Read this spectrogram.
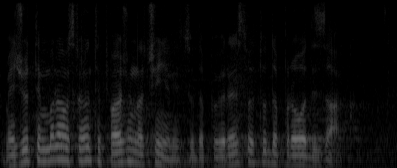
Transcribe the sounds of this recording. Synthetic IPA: me̞d͡ʑut̪imːo̞ɾamoskɾe̞ːnut̪ipaːʒɲunat͡ʃiɲe̞nit̪sud̪apo̞ʋjeɾe̞nst̪ʋoet̪uːd̪apɾo̞ʋo̞d̪iza̰ːkon

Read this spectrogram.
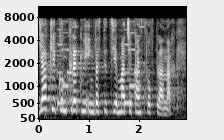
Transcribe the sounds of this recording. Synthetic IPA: jakʲɛkɔŋkɾɛt̪ɲɛʔinvɛst̪ɘt̪sʲjɛmat͡ɕɛpaj̃st̪fɔfplana̰x

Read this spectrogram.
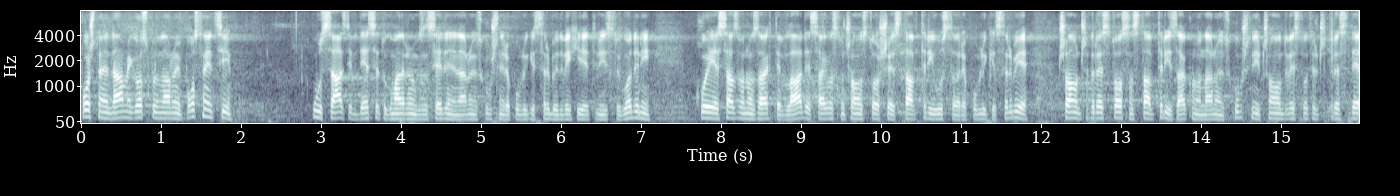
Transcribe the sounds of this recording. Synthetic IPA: po̞ʃt̪o̞ʋanid̪aːmeiɡospod̪onaːɾo̞d̪nijpo̞slˠanit̪si | usaːziʋd̪e̞set̪oɡmand̪ɾed̪noɡzaseːd̪aɲanaːɾod̪noskupʃt̪ineɾe̞publikesər̩bijeud̪ʋeːxçiʎad̪et̪ɾiːnd̪est̪ojɡo̞d̪inikʰo̞jijesazʋanozaːxt̪e̞ʋʋlˠaːd̪e̞saːɡlˠasnot͡ʃlaːnost̪o̞ːʃeːst̪t̪aʋt̪ɾiːuːst̪aʋaɾe̞publike̞sr̩bije̞ | t͡ʃlˠaːnomt͡ʃet̪ərd̪e̞se̥t̪o̞samst̪aːʋt̪ɾiːzaːko̞naonaːɾod̪nojskupʃt̪init͡ʃlˠaːnod̪est̪o̞t̪inet͡ʃet̪rd̪eset̪d̪e

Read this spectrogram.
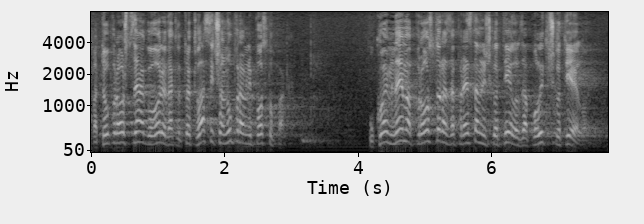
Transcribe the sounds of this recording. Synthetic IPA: pat̪oːupɾaʋot̪osajaɡo̞ʋo̞ɾiod̪aklet̪o̞jeklˠasit͡ʃanupɾaʋnipo̞st̪upa̰k | uko̞je̞mne̞ːmapɾo̞ːst̪o̞ɾazapɾet̪st̪aʋnit͡ʃko̞t̪je̞ːlo̞zapo̞lit̪i̥t͡ʃko̞t̪je̞ːlˠo̰

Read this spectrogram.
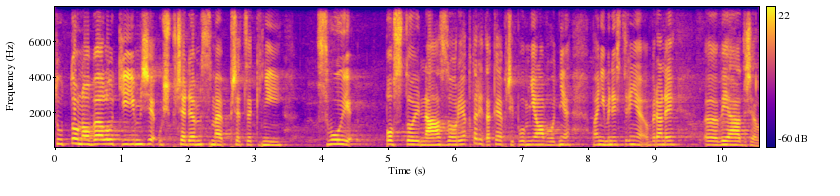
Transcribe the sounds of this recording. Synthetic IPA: t̪ut̪o̞no̞vɛluciːmʒɛʔuʃpr̥ɛdɛmsmɛpr̥ɛt̪sɛkɲiː | svuːj | po̞st̪o̞jnaːzo̞ɾjakt̪aɾɪt̪akɛːpr̝̥ɪpo̞mɲɛlavɦo̞dɲɛpaɲiːmɪnɪst̪ɾɪɲɛʔo̞̰bɾanɪ | vɪjaːd̪r̝ɪla

